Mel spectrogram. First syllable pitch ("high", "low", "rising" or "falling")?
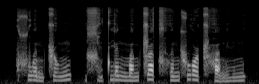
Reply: low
